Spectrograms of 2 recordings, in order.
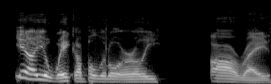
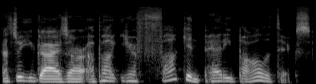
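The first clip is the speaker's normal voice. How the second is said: ordinary talk, nothing marked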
